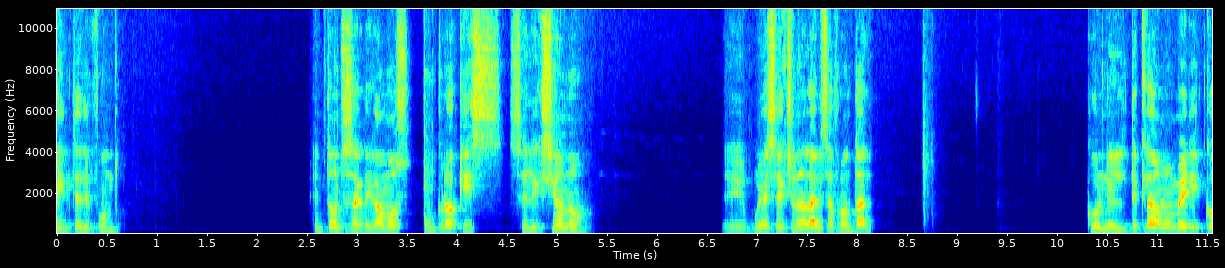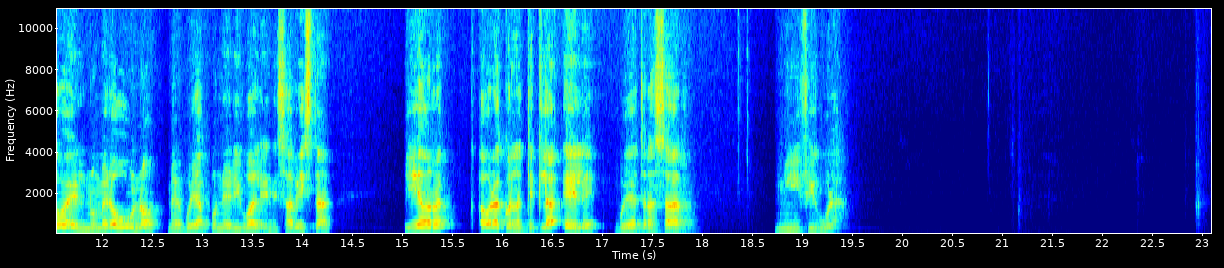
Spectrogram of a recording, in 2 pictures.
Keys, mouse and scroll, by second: 2.7 click, 3.7 click, 8.6 KP_1, 9.8-10.3 shift+middle drag, 16.5 click, 18.4 click.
